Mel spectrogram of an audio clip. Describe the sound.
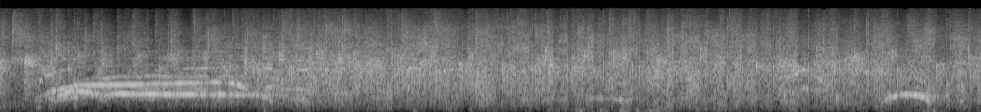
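Sustained crowd applause and cheering for an audience vote on the winner of a fight, a dense steady roar of clapping throughout, with a few voices shouting over it.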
